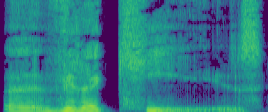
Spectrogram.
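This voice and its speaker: A man playing a jaded, self-regarding old lounge singer and cynical schemer in a video game, with a gravelly, husky voice and a wry, theatrical, slangy drawl. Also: mid-range voice, big pitch swings, drawn-out words, a little mellow, no room sound, clean studio sound, exaggerated voice. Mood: defensive, indignant. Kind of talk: video game character dialogue.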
